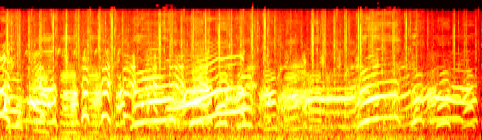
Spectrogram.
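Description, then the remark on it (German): A flock of chickens clucks and squawks loudly and continuously, many birds calling over each other, with bursts of wing flapping mixed into the commotion. “Blöde Flatterhühner. Nur weil ihr nicht fliegen könnt.”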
